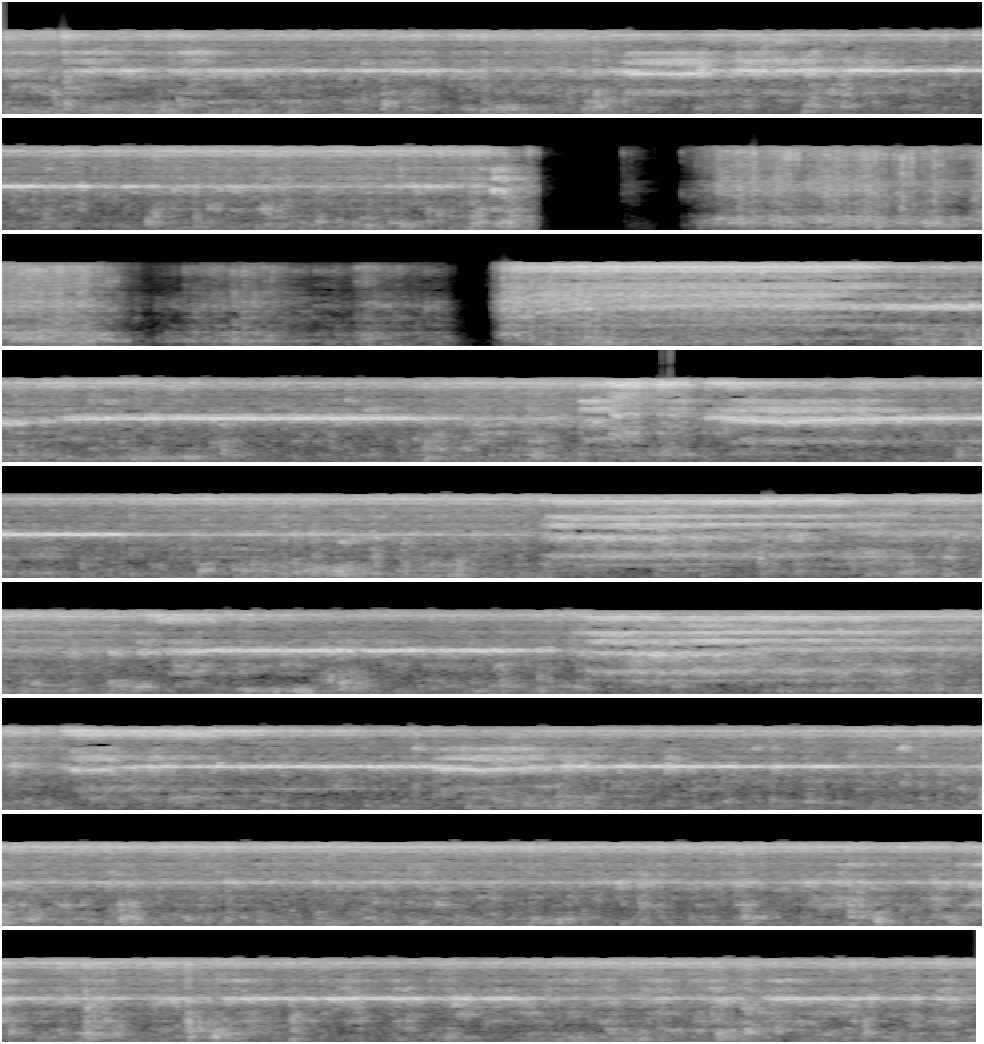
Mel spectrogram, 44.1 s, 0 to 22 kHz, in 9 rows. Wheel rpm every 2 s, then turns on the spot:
230, 230, 230, 140, 10, 20, 140, 210, 240, 240, 230, 230, 230, 230, 230, 230, 230, 230, 230, 230, 230, 230.
8-12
